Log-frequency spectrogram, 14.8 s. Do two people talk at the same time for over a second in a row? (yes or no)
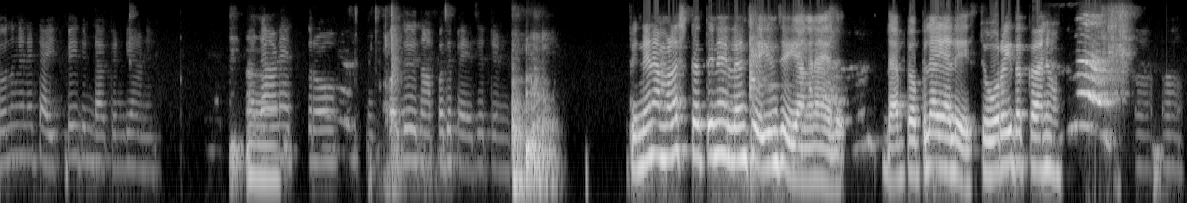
no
